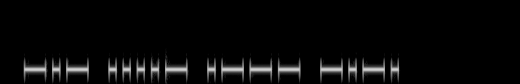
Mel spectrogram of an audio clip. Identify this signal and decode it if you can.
Morse code, heard as a keyed tone, about 17 wpm, 700 Hz. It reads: K4JC
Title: USA Callsign DE Callsign - 4 Characters - 17wpm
